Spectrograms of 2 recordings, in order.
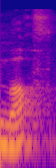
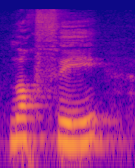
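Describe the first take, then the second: First: The name ends without an 'ay' vowel. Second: The name ends in a clear 'ay' vowel. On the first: This is how the speaker says it. "je dis Morphe parce qu'il n'y a pas, euh, il y a pas d'accent" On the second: This is how some other people say it. "certains disent Morphée"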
